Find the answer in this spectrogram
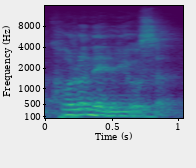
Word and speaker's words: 코르넬리우스: 라고 하는 사람이 있었다 고넬료는 중국식 발음이고 원래 로마 말로는 코르넬리우스입니다 코르넬리우스 아주 로마 사람들에게는 흔한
